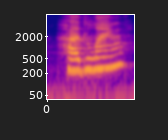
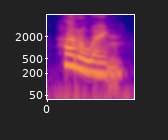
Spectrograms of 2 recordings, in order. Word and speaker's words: huddling: words, but 2-syllable words if you say them with the lateral release. Listen, huddling with the lateral release versus huddling without it. Listen again, huddling versus huddling.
